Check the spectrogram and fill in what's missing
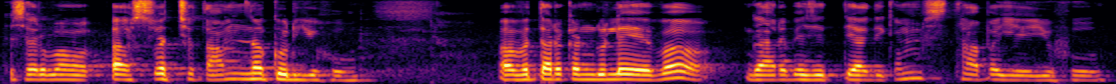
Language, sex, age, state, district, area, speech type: Sanskrit, male, 18-30, Maharashtra, Buldhana, urban, spontaneous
